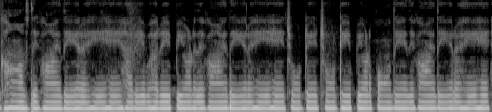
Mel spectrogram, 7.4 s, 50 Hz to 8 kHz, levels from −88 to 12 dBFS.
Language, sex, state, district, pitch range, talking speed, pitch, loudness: Hindi, female, Chandigarh, Chandigarh, 165-170 Hz, 160 wpm, 165 Hz, -16 LUFS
